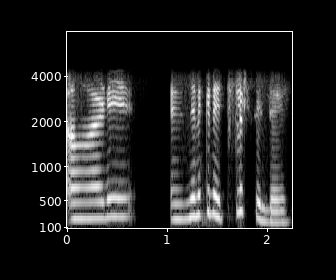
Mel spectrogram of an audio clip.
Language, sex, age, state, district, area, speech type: Malayalam, female, 18-30, Kerala, Kollam, rural, conversation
